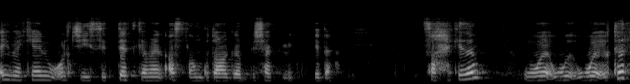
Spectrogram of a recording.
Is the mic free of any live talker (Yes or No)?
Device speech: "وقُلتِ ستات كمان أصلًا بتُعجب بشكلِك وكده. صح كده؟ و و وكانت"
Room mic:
Yes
